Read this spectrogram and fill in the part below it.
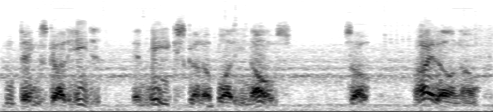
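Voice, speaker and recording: An uneasy salvage crewman in a sci-fi game log. His low, gravelly voice swings expressively as he grumbles. There is faint noise behind him. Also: darkish tone, poor audio. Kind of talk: confiding audio log, game acting.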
